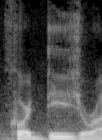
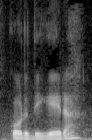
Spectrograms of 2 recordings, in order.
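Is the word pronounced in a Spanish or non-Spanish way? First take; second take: non-Spanish; Spanish. First: The word is said without Spanish pronunciation. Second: The word is said with Spanish pronunciation. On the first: This is how someone else said to pronounce it. The speaker calls it right. "It's cordillera, I think" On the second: This is how a Spanish speaker would read it. The speaker calls it wrong. "I speak Spanish. So when I saw it, I thought it was cordillera"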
